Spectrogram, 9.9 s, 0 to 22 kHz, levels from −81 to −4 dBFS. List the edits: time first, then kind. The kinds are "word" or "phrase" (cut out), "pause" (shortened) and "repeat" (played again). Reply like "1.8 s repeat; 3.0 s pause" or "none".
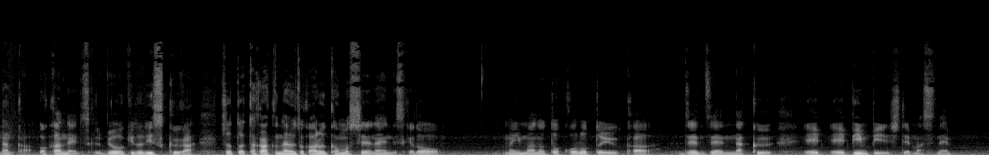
8.3 s repeat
